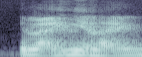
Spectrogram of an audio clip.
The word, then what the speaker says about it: Ylang ylang: Ylang ylang rhymes with wang.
